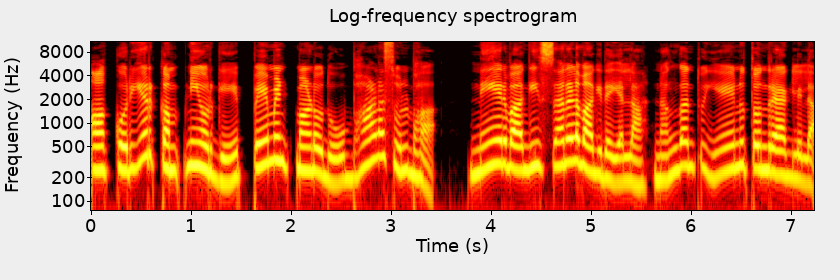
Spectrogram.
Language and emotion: Kannada, happy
